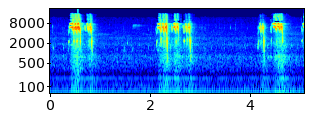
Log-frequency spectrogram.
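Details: Young robin just out of the nest, calling beside its mother at a forest spring: short harsh, hissy high notes in groups of two to four, repeated every couple of seconds against silence.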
